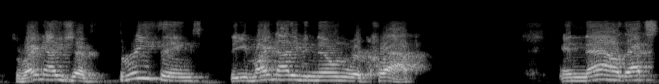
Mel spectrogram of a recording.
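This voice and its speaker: A man with a high pitch talks at a fairly slow pace with lively intonation. Room echo is audible. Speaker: physical therapy educator. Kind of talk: webinar.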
